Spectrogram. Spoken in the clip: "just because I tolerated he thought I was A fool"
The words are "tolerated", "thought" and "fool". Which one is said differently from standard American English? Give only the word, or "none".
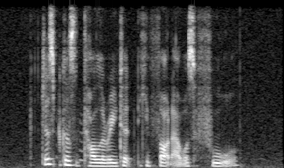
none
